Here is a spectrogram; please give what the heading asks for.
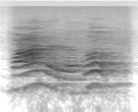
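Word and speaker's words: वानरः: Here the 2 dots is called a visarg, that I have already explained in the Chitrapadani word, right? And it pronounced as ha. Shashakaha, Shrugalaha, Vanaraha, Sinhaha. It pronounced according to the last vowel, right?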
